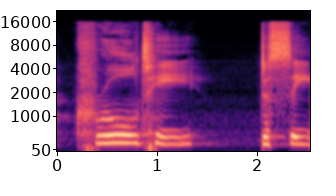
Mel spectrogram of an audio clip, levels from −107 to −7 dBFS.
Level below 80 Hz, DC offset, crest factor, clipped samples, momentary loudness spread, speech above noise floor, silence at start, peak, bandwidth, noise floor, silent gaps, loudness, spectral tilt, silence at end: -48 dBFS; under 0.1%; 14 dB; under 0.1%; 14 LU; 49 dB; 0.2 s; -6 dBFS; 16.5 kHz; -67 dBFS; none; -18 LUFS; -3 dB/octave; 0 s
